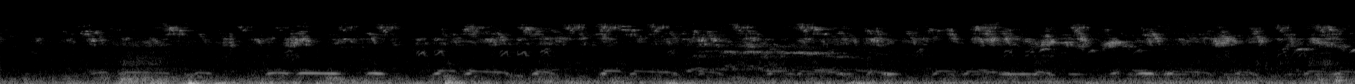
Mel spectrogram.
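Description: Birdsong: many small birds chirping high up throughout, over a steady string of short, lower repeated call notes. Two soft knocks come about two and four and a half seconds in.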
